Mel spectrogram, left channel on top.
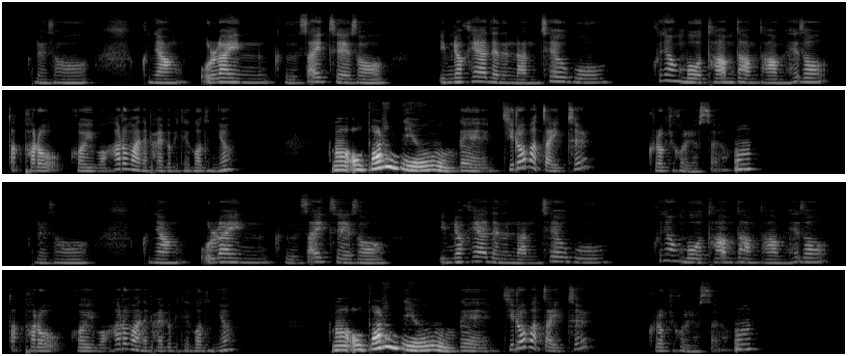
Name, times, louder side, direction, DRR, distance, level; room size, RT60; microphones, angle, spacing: voice 1, 0.3-3.8 4.4-6.0 6.5-8.2 8.5-10.7 13.0-14.3 14.9-15.7, left 4 dB, 60° left, 0.9 m, -34 dB
voice 2, 11.7-13.0 15.8-15.9, left 2 dB, 20° left, 0.5 m, -23 dB
6.3 x 5.5 x 4.2 m
head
